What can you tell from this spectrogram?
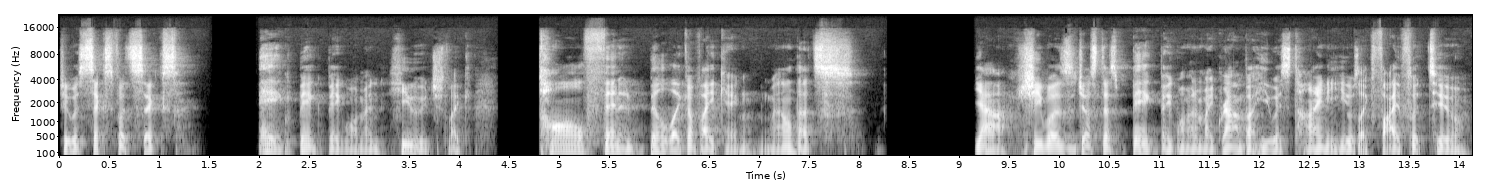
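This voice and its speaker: A low-pitched man speaks at a measured pace during a casual livestream chat. He hosts a finance YouTube channel and talks loosely and ramblingly, restarting often and using many fillers.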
